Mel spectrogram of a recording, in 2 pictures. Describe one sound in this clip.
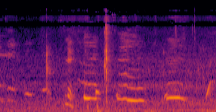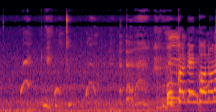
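A baby babbles and coos close by.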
